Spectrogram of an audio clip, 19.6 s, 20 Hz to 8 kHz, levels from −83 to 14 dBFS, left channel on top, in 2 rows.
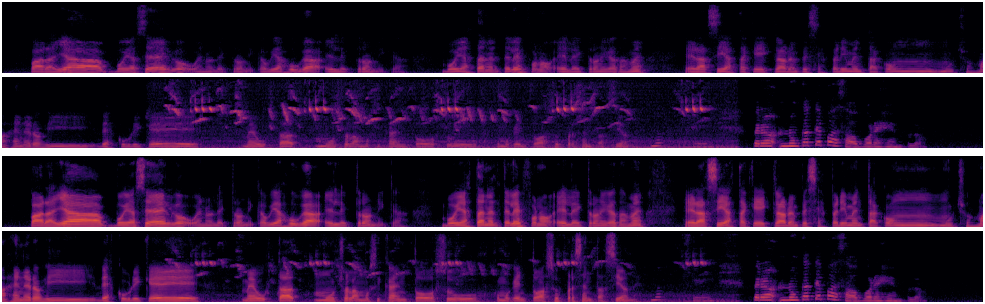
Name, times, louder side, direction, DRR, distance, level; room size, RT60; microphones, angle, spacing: voice 1, 0.3-4.1 4.4-6.5 6.8-11.8 12.2-16.2, right 7 dB, 85° right, 0.5 m, -36 dB
sound 1, 11.3-17.2, left 9 dB, 60° left, 0.5 m, -42 dB
voice 2, 16.3-19.1, equal, ahead, 0.3 m, -41 dB
5.8 x 2.0 x 3.0 m
head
